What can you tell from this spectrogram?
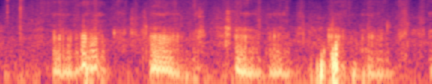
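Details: A female Cavalier King Charles Spaniel growls in low, rumbling bursts while playing tug of war, her favourite game.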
